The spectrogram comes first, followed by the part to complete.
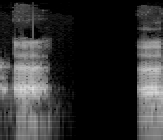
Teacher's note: mulai dari kalimat auudu auzu terdiri dari a pertama huruf Hamzah Hamzah itu makhrajnya di pangkal tenggorokan maka bunyinya a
